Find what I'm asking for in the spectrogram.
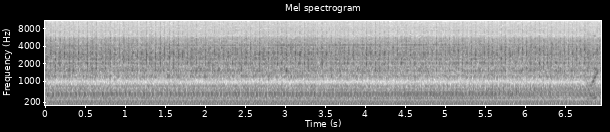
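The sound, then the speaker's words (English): A Spitfire aircraft engine running on the ground makes a loud, steady, continuous drone with a rough, throbbing idle texture. It stays unchanged throughout, with no voices over it. “That's the Spitfire.”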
